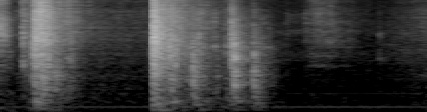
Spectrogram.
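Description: Wooden hand loom clacking as the beater is pulled forward to pack the weft into the cloth: about three sharp knocks in the first second and a half.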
